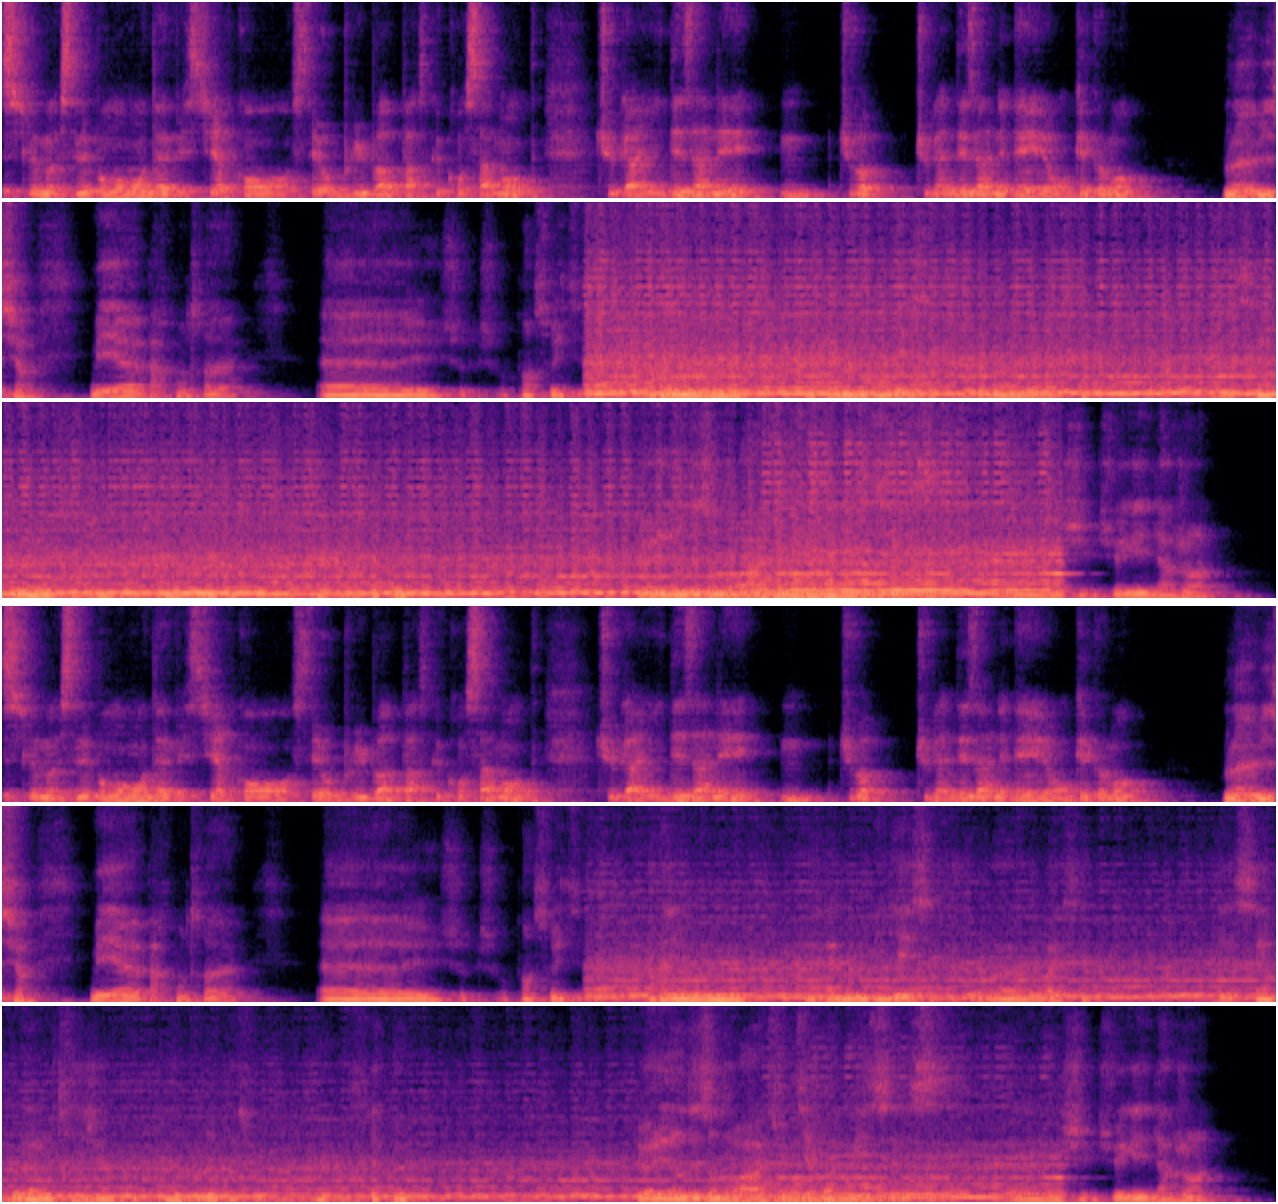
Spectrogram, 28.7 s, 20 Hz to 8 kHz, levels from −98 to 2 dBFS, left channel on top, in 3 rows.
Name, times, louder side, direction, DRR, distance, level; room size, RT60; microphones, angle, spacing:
voice 1, 0.0-8.5, left 1 dB, 20° left, 0 dB, 2.1 m, -29 dB
voice 2, 9.2-11.4 11.9-14.0 14.4-17.7 18.7-22.2 23.8-26.3 26.6-28.1, equal, 10° right, 0 dB, 0.8 m, -28 dB
sound 1, 13.9-27.1, left 6 dB, 90° left, 0.6 m, -27 dB
16.5 x 5.9 x 3.6 m, 0.64 s
head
